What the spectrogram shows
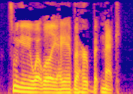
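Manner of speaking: ordinary talk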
